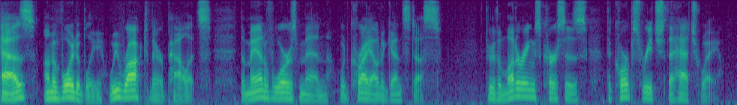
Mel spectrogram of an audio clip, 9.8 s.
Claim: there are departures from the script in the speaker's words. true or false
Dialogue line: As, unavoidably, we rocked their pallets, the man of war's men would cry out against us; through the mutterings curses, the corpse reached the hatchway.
false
